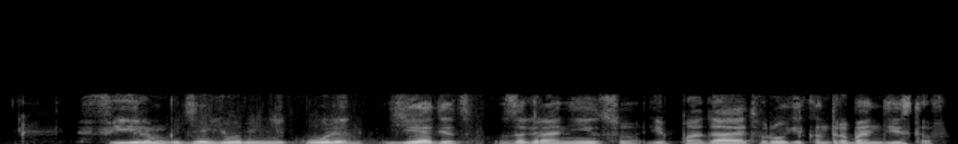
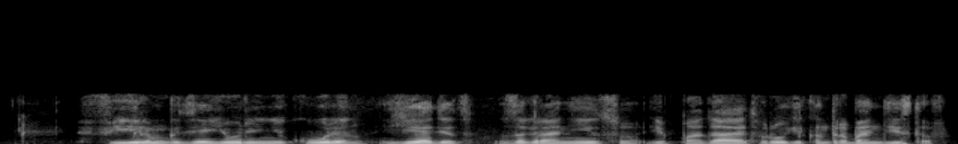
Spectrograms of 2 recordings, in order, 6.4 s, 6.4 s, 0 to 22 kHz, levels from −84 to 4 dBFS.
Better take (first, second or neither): second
